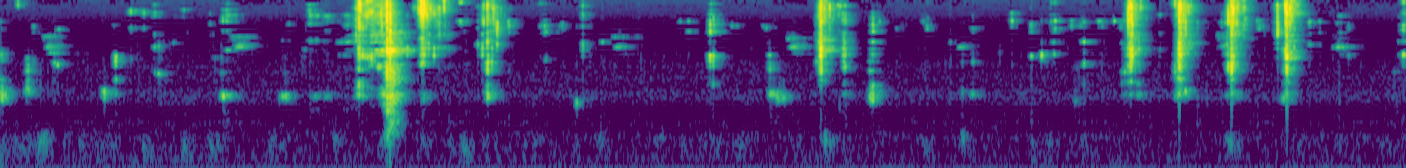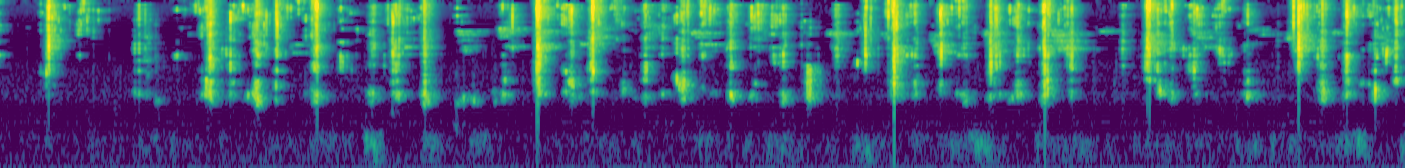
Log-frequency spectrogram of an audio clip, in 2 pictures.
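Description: Close-miked eating sounds of a person chewing food with the mouth closed, a run of short wet clicks. They come sparsely at first, with one louder click about four seconds in, then quicker and denser through the second half.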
